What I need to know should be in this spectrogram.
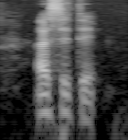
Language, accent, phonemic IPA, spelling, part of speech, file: French, France, /a.se.te/, acété, adjective, LL-Q150 (fra)-acété.wav
- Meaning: 1. sour 2. acidic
